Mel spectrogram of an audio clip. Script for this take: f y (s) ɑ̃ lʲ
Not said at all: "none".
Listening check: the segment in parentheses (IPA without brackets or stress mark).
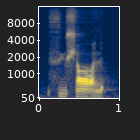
ʃ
